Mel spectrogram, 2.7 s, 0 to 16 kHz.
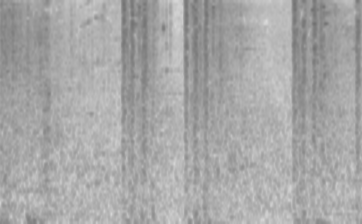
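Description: Sniper fire in the video game Destiny 2, heard as repeated sharp broadband shots in quick bursts, with the loudest cracks near the start, middle and end, all mid-loud with no talking.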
